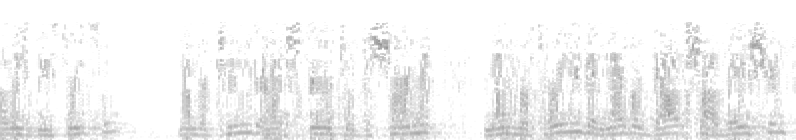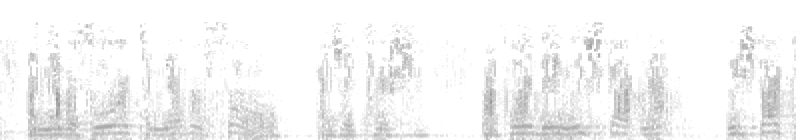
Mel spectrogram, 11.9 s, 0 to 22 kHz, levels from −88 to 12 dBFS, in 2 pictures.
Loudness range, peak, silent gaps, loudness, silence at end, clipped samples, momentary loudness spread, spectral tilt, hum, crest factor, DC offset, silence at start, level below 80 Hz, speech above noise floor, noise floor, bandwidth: 6 LU; -28 dBFS; none; -52 LUFS; 0 s; under 0.1%; 14 LU; -1.5 dB/octave; none; 26 dB; under 0.1%; 0 s; -78 dBFS; 22 dB; -77 dBFS; 11.5 kHz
